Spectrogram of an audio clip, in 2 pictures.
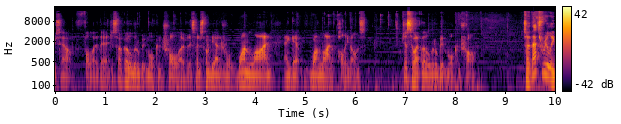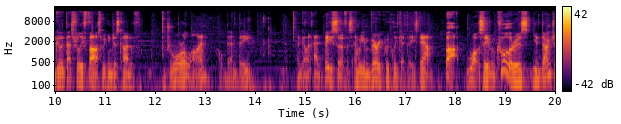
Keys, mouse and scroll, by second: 5.4 alt+middle click, 5.9 alt+click, 6.5-8.4 alt+middle drag, 8.4-11.0 alt+drag, 12.1 d, 12.6-13.6 drag, 13.6 d, 14.0 alt+shift+click, 14.9-16.8 drag, 16.8 alt+middle click, 17.0-19.6 alt+drag, 19.6 alt+middle click.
